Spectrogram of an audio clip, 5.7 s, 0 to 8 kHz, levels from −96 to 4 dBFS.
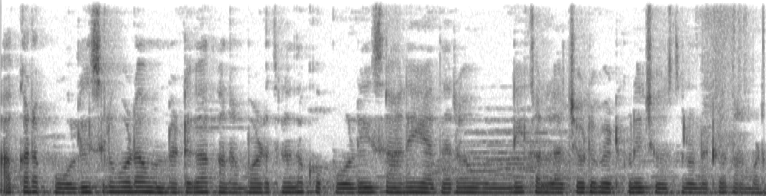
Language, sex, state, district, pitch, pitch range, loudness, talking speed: Telugu, female, Andhra Pradesh, Visakhapatnam, 185 Hz, 180-185 Hz, -17 LUFS, 145 wpm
